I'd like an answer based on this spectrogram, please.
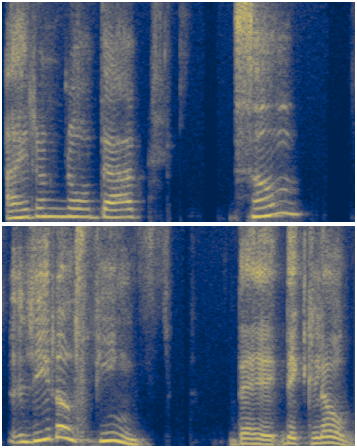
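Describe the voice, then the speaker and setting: A woman with a Venezuelan accent speaks at a very slow pace, leaving long, frequent pauses. Her high pitch swings very widely. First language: Spanish. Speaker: immigrant. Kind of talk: interview. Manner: halting.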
